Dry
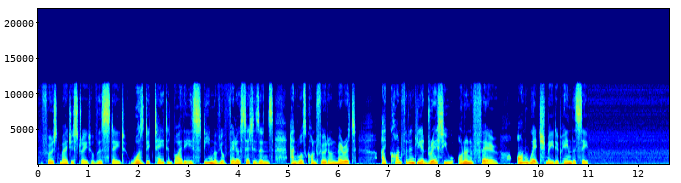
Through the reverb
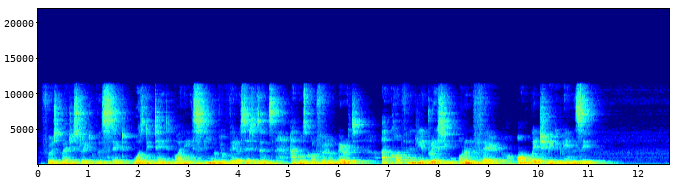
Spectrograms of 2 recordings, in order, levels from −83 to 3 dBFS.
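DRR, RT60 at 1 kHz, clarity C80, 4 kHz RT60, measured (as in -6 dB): -2.0 dB, 1.1 s, 4.5 dB, 0.90 s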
